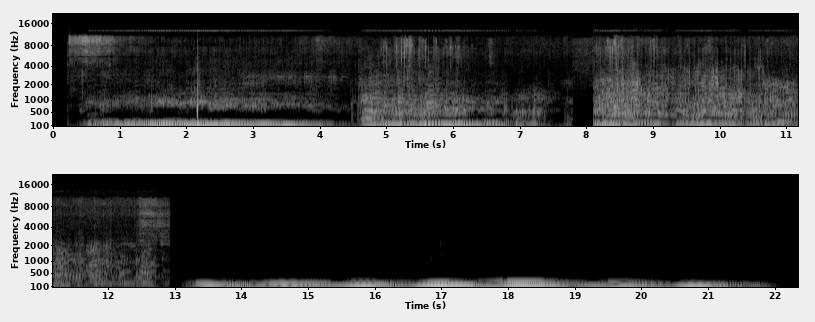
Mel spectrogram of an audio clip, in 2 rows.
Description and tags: Hungry As a Lion
My poor tummy won't stop grumbling! Oooooouuugh! I need food! My stomach really needs it now, and it has been 235 hours now. But I decided to wait a while longer. I don't know how long I'm going to take this starving moment, but my angry stomach is getting more hungrier as a lion!
belly, borborygmi, borborygmus, females, growl, growling, growls, grumble, grumbles, grumbling, humans, hungry, moan, moaning, moans, recording, roar, roaring, roars, rumble, rumbles, rumbling, sound, soundeffect, sounds, starvation, starving, stomach, tummy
